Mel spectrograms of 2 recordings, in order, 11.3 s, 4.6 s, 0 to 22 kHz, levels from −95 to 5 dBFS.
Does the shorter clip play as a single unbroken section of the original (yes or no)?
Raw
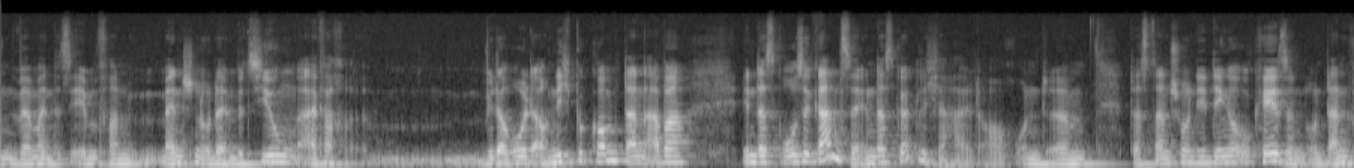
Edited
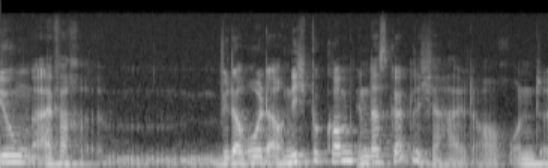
no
